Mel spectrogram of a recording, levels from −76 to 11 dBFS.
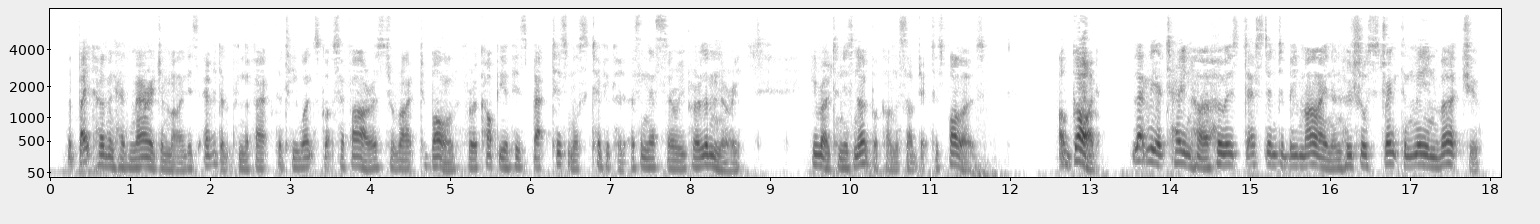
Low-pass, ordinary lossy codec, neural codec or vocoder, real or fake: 7.2 kHz; MP3, 32 kbps; codec, 16 kHz, 8 kbps, FreqCodec, smaller model; fake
